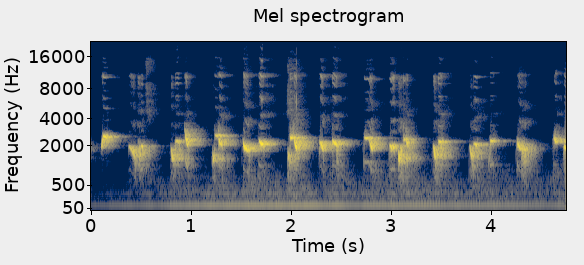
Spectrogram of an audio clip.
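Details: Chattering yellow-vented bulbul song played to coax silent birds into calling back: about eighty short, bright, slurred chirps a minute, each dipping or climbing, with a faint low hum underneath.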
